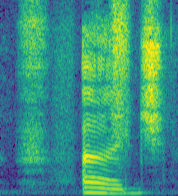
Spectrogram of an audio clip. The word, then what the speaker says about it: fudge: And the next one, D and E is silent, and then dot the G, short U, fudge, fudge.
